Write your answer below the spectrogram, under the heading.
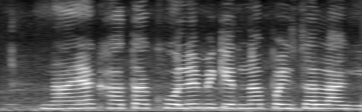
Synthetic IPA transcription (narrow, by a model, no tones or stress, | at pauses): naːjakʰaːt̪akʰoːlemẽkɪt̪napəɪsalaːɡi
